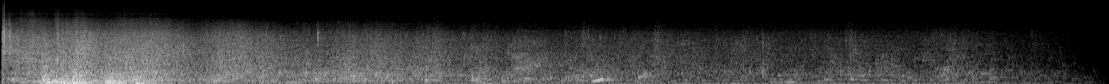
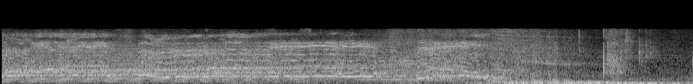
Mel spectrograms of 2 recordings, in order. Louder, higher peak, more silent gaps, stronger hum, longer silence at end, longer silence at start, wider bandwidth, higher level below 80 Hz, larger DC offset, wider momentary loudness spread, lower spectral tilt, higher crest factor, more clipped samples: about the same, -20 LUFS vs -18 LUFS; about the same, 0 dBFS vs -2 dBFS; neither; neither; first, 1 s vs 0 s; about the same, 0 s vs 0 s; first, 12.5 kHz vs 5.4 kHz; about the same, -28 dBFS vs -28 dBFS; second, under 0.1% vs 0.2%; first, 24 LU vs 6 LU; about the same, -6 dB/octave vs -6 dB/octave; about the same, 20 dB vs 18 dB; neither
